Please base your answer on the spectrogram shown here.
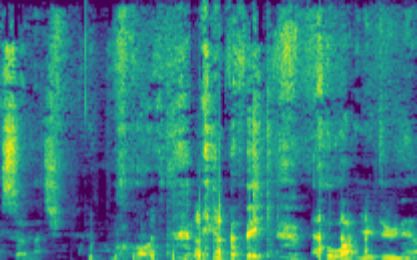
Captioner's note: laughing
